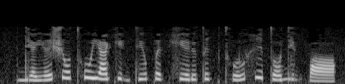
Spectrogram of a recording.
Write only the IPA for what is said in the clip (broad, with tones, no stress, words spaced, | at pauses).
dʲæ˩je˩˥ʃo˧˥ tʰu˧jæ˩˥kʲe˩ɡ tʲo˧˥pe˩˥kxʲe˧ ɾʲu˧ti˧˥ktʰu˩˥l xi˥to˩˥dʲæ˧ɡ pɒ˩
